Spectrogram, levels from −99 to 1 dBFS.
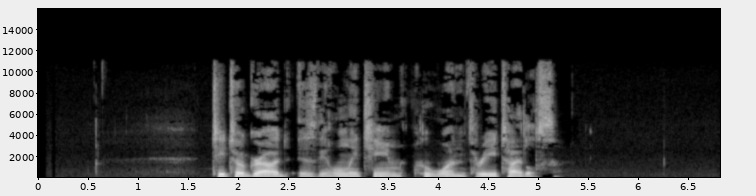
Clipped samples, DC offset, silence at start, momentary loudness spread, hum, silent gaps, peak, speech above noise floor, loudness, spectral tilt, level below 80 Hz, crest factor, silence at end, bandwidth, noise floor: under 0.1%; under 0.1%; 1.75 s; 12 LU; none; none; -2 dBFS; 53 dB; -21 LUFS; -5.5 dB/octave; -54 dBFS; 22 dB; 1.65 s; 11.5 kHz; -74 dBFS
